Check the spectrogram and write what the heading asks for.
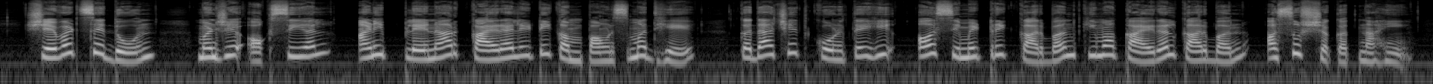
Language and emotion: Marathi, neutral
